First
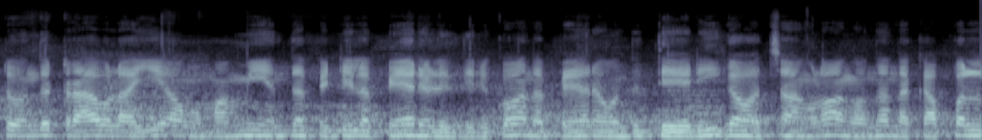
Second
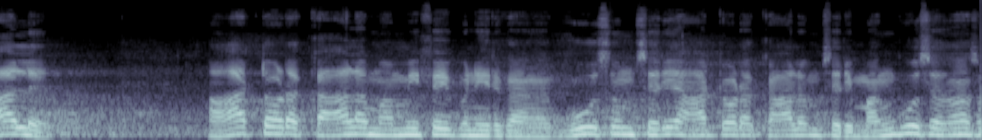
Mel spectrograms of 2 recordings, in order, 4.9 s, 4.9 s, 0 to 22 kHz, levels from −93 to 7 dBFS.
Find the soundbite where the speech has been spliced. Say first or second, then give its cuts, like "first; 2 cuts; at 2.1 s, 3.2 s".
first; 1 cut; at 3.6 s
